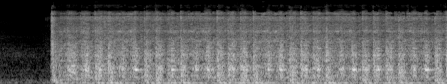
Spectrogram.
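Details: VW Mk2 Jetta with swapped VR6, cranking after fitting brand new injectors and a used starter; cranks hard at a steady chug, about three beats a second, never fires; crank no start caused by a fuse-box plug left unplugged.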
